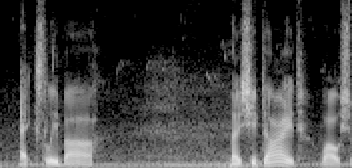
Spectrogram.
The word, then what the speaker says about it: Aix-les-Bains: it's in France, but I think it's pronounced something like Aix-les-Bains.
